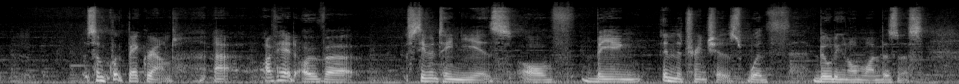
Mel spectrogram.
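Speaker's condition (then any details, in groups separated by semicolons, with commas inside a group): No condition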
